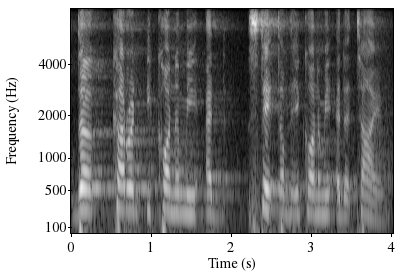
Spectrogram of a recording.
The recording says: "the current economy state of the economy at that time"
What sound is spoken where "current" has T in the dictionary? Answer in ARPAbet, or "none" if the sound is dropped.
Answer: T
